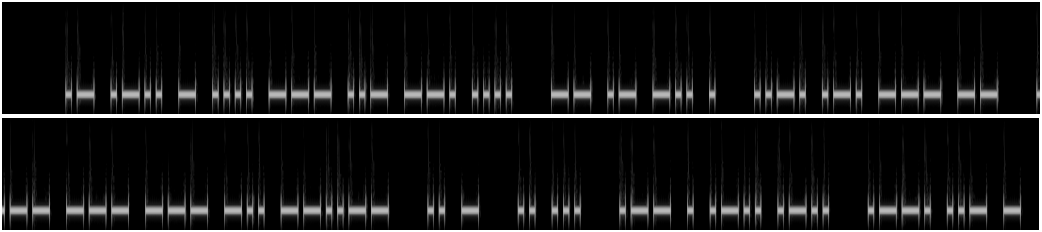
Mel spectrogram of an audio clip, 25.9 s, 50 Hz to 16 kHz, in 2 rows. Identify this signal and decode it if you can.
Morse code, heard as a keyed tone, about 17 wpm, 700 Hz. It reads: ALTHOUGH MADE FROM WOOD, IT IS WELL PUT
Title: Sentences from Top 1000 Words - Review Part 3 - 17wpm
